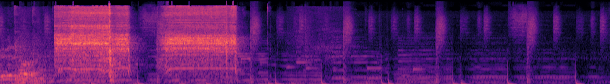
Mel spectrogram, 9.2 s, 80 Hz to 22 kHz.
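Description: A power rivet tool fastens a rear control arm on an RZR Trail S 1000. Two loud whirring bursts are followed by a series of sharp clicks and snaps, close by.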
